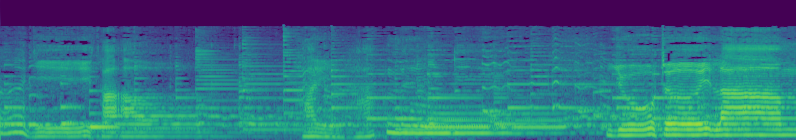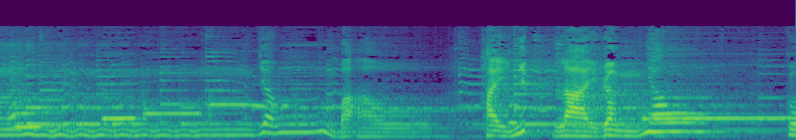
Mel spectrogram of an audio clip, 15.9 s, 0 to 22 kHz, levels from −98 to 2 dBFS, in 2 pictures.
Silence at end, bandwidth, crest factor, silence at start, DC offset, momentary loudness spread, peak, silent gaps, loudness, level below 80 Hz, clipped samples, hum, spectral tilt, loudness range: 0 s; 10.5 kHz; 20 dB; 0 s; under 0.1%; 14 LU; 0 dBFS; none; -20 LUFS; -62 dBFS; under 0.1%; none; -5 dB/octave; 7 LU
